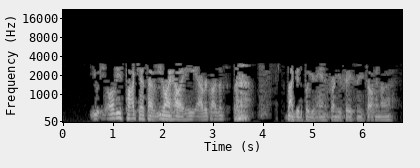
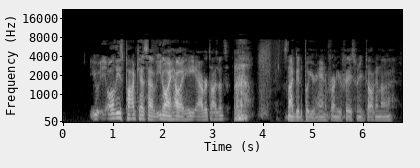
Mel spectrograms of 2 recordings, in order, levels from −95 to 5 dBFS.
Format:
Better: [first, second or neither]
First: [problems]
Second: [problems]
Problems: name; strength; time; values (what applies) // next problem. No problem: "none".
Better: second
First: garbled, watery; badly; nothing above 3 kHz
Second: garbled, watery; slightly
